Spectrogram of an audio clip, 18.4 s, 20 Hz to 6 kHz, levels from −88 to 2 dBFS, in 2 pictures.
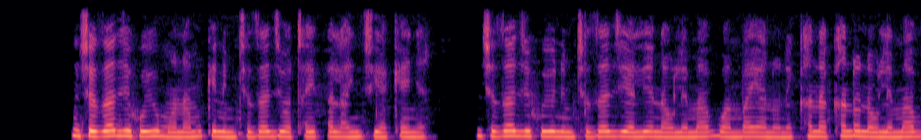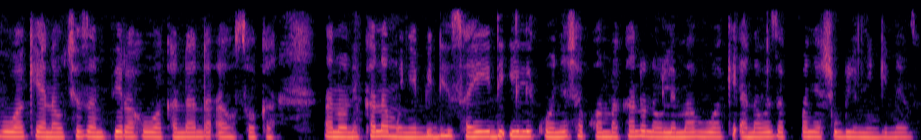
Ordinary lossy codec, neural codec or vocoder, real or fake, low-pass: AAC, 48 kbps; none; real; 5.4 kHz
